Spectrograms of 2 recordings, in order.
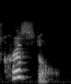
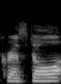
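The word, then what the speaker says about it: Krxstxl: the family the name of her daughter it's Crystal k r x s t x l she wants to name her daughter k r x s t XL confused the name is pronounced Crystal I already don't like the name but it's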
